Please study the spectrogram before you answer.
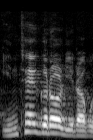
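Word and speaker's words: integral: 이 기호를 어떻게 읽냐? 인테그럴이라고 읽어요.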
